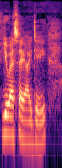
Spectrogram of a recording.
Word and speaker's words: USAID: in today's episode we're going to be discussing us a ID which we will no longer be pronouncing like that it's us a obviously the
